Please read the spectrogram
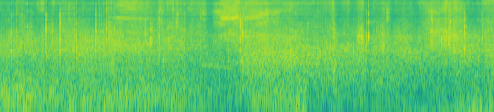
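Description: Ice skate blades scraping and carving on the rink as a hockey player skates, with wind rumbling on a helmet-mounted camera's microphone and occasional sharp clicks.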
